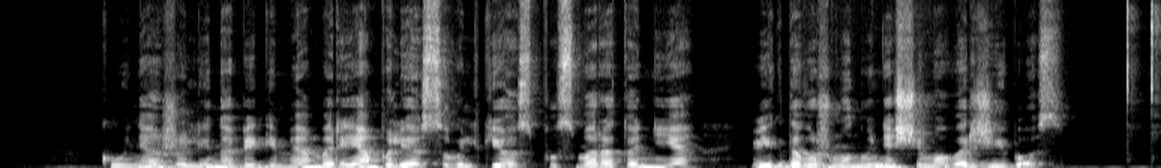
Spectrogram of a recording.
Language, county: Lithuanian, Vilnius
